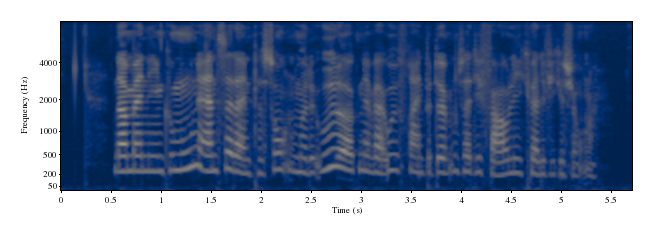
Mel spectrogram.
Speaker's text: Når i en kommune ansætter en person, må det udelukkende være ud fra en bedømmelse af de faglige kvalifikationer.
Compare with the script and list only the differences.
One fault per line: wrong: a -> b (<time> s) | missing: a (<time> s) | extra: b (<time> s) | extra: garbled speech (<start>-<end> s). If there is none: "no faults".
extra: man (0.7 s)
